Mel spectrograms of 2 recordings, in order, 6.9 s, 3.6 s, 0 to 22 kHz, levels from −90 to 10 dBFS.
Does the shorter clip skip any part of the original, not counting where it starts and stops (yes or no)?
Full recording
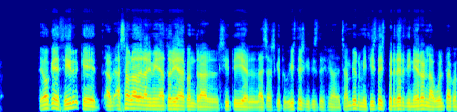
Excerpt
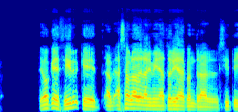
no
